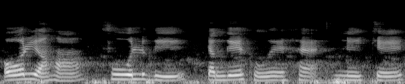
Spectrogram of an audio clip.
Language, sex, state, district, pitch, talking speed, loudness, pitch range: Hindi, female, Punjab, Pathankot, 195 Hz, 120 wpm, -15 LUFS, 185-210 Hz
